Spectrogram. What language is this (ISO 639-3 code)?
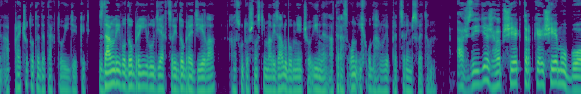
slk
